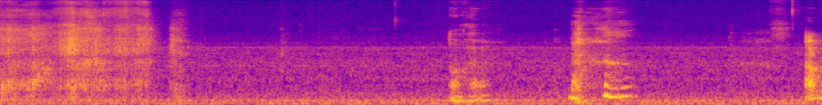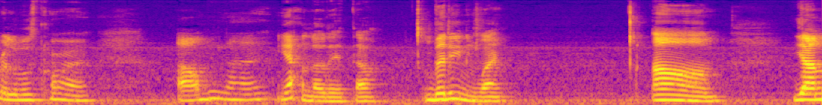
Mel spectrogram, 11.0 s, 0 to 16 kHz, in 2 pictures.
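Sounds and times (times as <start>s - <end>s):
person blowing nose: 0.0s - 1.3s
speech: 5.4s - 9.0s, 9.8s - 10.9s.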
